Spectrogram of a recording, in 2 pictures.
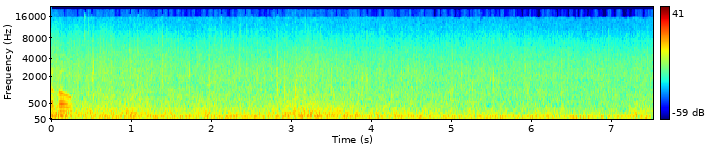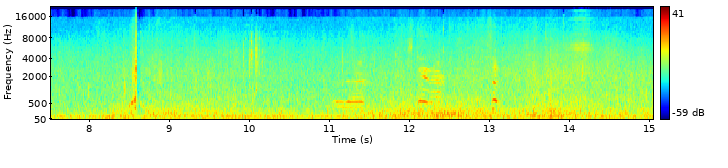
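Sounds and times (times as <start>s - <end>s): wind buffeting microphone: 0.0s - 15.0s
golf club striking ball: 8.4s - 9.0s.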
